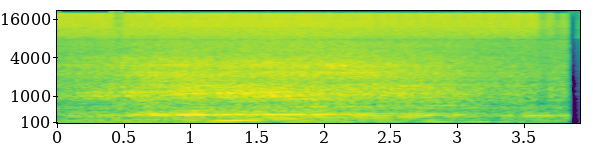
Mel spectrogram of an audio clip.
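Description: A motorcycle engine revs loudly, its pitch swelling and then easing as it passes, a continuous throaty drone that cuts off abruptly at the end.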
